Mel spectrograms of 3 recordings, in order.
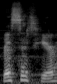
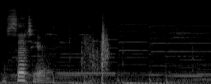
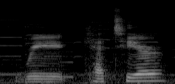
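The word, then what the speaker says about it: Recettear: Rossettier, ho! Rossettier. Mispronounce it even slightly and... Racketeer?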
